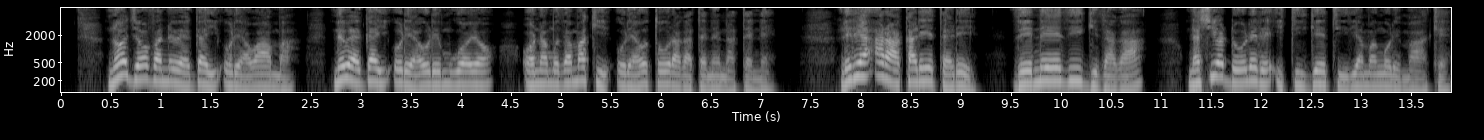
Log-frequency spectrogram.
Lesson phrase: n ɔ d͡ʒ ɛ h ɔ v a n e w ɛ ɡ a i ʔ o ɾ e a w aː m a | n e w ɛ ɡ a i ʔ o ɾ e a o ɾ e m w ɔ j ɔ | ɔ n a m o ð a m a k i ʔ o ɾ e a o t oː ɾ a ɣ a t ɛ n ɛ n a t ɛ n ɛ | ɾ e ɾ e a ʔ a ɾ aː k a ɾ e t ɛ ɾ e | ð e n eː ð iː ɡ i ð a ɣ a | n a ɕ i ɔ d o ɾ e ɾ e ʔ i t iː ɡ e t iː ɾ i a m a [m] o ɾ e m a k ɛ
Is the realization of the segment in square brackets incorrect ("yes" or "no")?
yes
